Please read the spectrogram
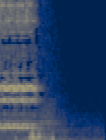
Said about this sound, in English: Whose phone is ringing? I thought I muted it.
